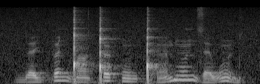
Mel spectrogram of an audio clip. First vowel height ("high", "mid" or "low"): mid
